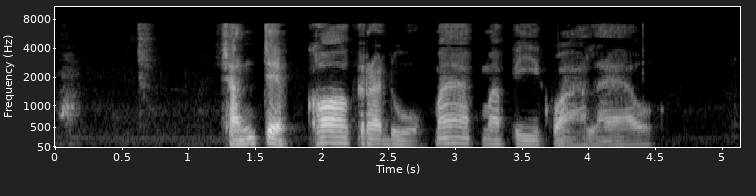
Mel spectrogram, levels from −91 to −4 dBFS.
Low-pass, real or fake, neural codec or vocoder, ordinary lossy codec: 7.2 kHz; real; none; AAC, 32 kbps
